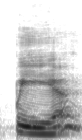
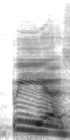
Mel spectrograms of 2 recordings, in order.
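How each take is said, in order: First: The word is said with the jattawa tone. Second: The word is said with the ek tone. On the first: "อ่านเปียเสียงจัตวา" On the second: "อ่านเปียเสียงเอก"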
